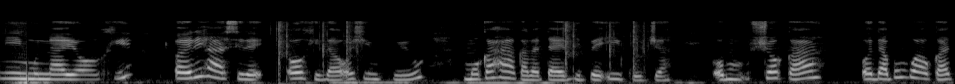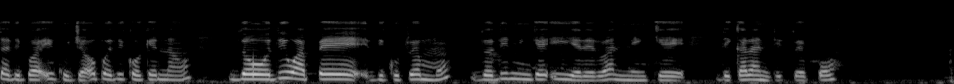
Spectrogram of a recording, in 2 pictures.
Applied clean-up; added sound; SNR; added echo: none; Crack; 20 dB; none.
